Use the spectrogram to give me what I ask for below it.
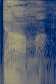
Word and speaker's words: dumb: It is dumb to have a B at the end of the word dumb. I would agree. D-U-M. D-U-M. No one says dumb. We say dumb. Right. D-U-M. So it should be spelled D-U-N, not D-U-M-B.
